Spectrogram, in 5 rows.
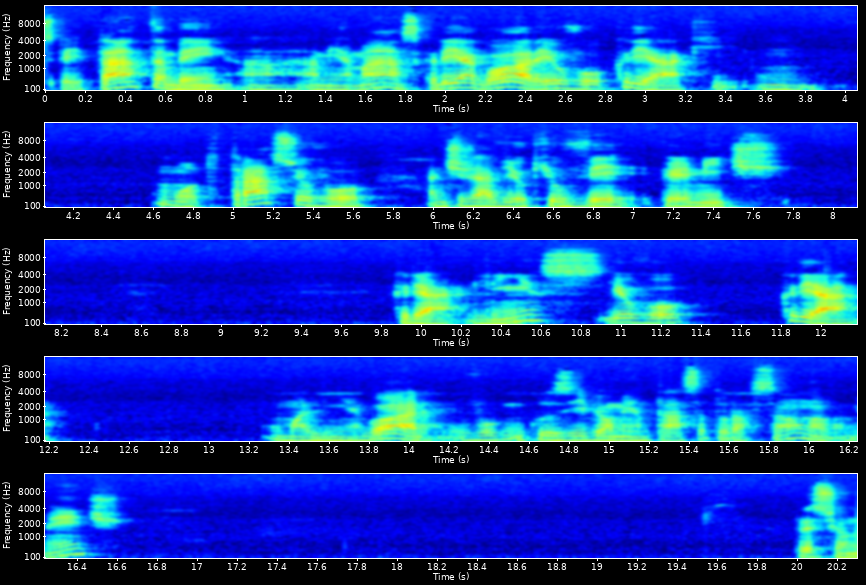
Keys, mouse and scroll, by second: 1.3 middle click, 2.6-3.8 shift+drag, 6.4 v, 7.3 click, 7.4 v, 8.5 click, 8.9 v, 9.3-11.6 drag, 14.2 ctrl+z, 14.9 ctrl+o, 17.6 click, 17.9 v, 19.4-20.3 drag.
